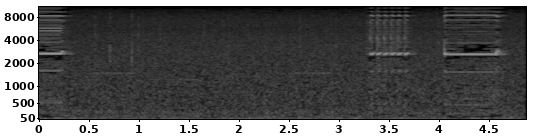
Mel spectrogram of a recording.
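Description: Touchtone keypad dialing tones sound from a telephone driving an intercom station-signalling system: a short beep at the start, then a rapid burst of five quick pulsed tones and one longer steady tone, faint and clean over low hiss.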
